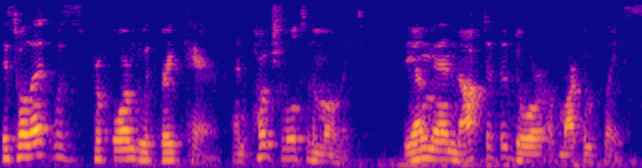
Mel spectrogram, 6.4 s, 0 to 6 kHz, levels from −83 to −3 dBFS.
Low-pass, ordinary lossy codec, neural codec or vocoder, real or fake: 5.4 kHz; AAC, 32 kbps; none; real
